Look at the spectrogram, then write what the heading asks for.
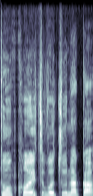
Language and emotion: Goan Konkani, neutral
